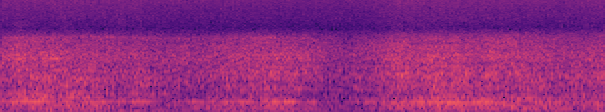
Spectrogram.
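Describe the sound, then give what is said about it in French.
An airplane passes overhead with a loud, continuous roar that dips briefly, then swells again, a thin steady whine running through the rushing noise. No one speaks. “Justement, un avion qui passe.”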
